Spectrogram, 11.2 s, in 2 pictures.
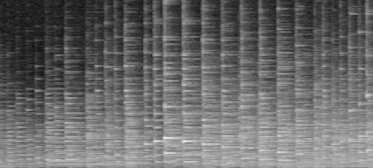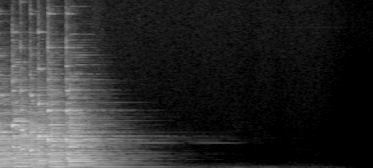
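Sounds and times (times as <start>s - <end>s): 
piano piece for four hands: 0.0s - 8.0s.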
